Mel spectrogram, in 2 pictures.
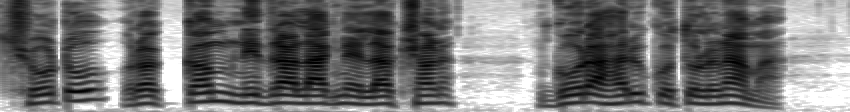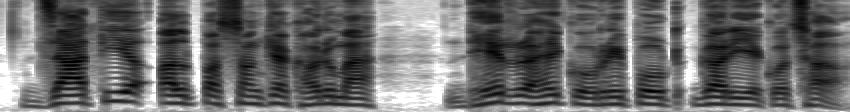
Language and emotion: Nepali, neutral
